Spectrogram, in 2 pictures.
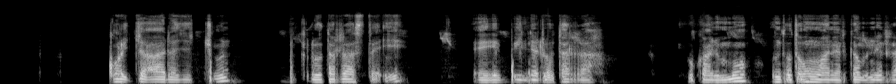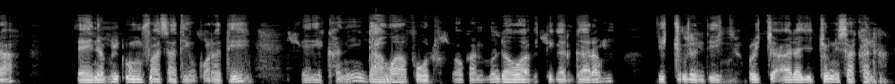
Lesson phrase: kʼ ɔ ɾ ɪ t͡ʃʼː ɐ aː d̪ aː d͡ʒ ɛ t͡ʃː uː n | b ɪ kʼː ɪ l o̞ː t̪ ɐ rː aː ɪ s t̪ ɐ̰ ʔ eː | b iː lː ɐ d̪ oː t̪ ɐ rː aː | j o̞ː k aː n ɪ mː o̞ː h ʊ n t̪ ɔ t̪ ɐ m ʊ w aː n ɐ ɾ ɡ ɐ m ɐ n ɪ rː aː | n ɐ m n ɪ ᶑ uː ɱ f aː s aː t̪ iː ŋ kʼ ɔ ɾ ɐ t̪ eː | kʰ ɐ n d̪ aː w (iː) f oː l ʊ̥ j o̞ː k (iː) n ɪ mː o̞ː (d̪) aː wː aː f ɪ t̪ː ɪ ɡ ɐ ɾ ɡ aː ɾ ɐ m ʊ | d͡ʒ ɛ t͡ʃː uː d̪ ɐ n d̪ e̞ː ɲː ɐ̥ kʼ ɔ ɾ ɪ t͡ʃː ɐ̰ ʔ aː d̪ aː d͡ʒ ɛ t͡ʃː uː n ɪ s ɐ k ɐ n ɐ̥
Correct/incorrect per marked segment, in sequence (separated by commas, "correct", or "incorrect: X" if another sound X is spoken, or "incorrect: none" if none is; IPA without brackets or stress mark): incorrect: aː, incorrect: aː, correct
